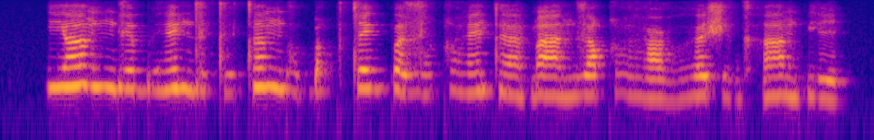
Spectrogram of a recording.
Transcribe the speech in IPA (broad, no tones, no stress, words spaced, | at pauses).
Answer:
jɐ̃ːɡ ŋɡebʱẽndɛ ti̤tɐ̃ŋɡɔ̤ ɓa̤qteɡpɐ ze̤q ɦẽtœ̃ː ɓãːnzʊːqɦa̤ʕɔ̤ ɦœʃɛ̤ɡ hɐ̃ːɡpji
